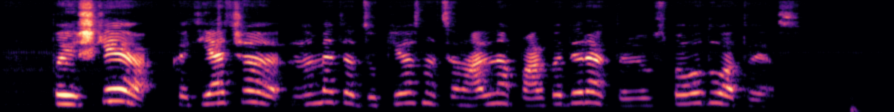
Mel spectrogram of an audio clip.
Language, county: Lithuanian, Kaunas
